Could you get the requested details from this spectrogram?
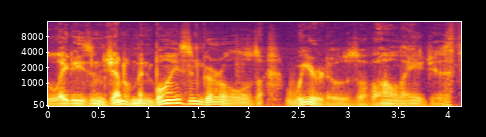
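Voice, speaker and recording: A man puts on a booming character voice at a very deep, low pitch, speaking at a moderate pace with light background noise. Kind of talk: announcer.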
